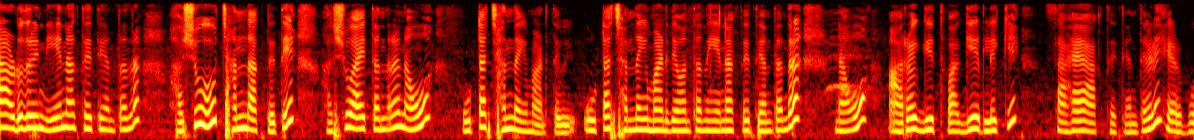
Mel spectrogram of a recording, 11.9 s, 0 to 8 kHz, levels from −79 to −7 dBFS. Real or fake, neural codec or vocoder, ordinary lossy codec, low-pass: real; none; none; 7.2 kHz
